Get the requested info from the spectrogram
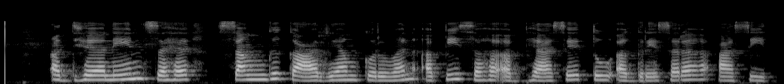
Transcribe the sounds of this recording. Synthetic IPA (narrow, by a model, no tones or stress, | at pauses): ɐd̪ʱjɐjneːnsɐɦ | sɐ̃ŋɡkaːɾjɐmkʊɾʋɐnɐpisɐɦɐʔɐbʱjaːseːt̪uːʔɐɡɾeːsɐɾɐɦaːsiːt̪̚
